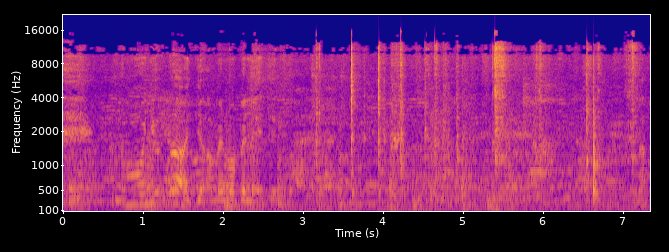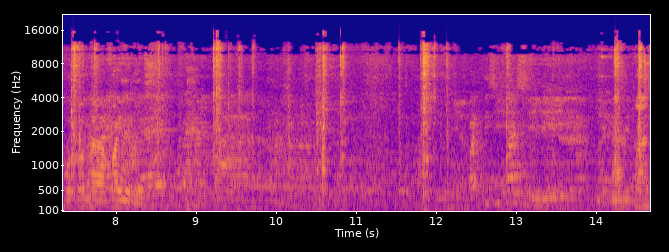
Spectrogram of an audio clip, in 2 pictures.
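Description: Metal parts click and clank as they are handled.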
